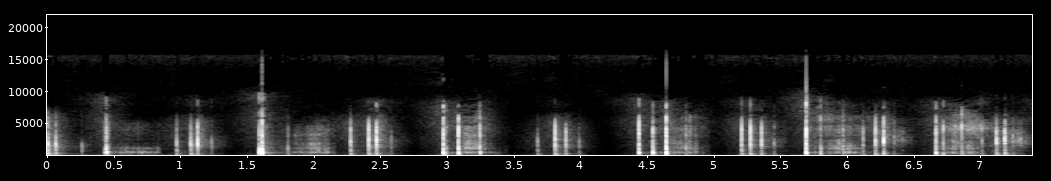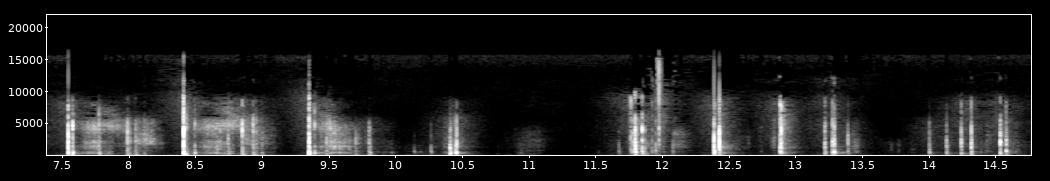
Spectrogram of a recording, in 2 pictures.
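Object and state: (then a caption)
Cardboard box tapped. Fingers tap the sides of a hollow, glossy black printed cardboard product box resting on a towel, then the fingertips of both hands tap its top. The result is a long run of short, dry, papery knocks in quick clusters with brief pauses between them, each one dying away almost instantly.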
